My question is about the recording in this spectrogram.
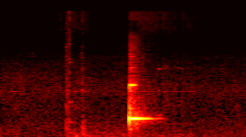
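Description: A single short electronic beep that starts abruptly and fades out quickly, with near silence around it.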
